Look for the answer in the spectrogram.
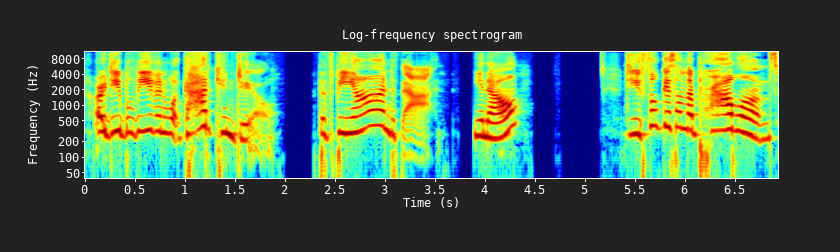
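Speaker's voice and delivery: emphatic, rousing faith exhortation; preaching. Real, not acted. Speaker urging listeners to believe what God can do, preaching. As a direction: preach it in punchy, lifted phrases with pointed questions.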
